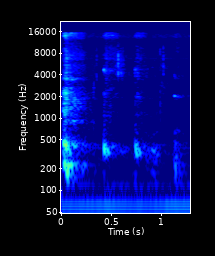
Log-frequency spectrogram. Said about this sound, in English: But I feel like I could taste the copper in my throat from like the blood. Like I feel like I cough and there's blood just chilling in my chest right now, and it doesn't feel good.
